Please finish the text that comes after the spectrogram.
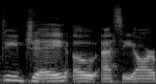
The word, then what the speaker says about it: Djoser: which is it's spelled d j o s e r by the way, in case you're wondering to look it up. It's not with a z, but it's pronounced Djoser.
